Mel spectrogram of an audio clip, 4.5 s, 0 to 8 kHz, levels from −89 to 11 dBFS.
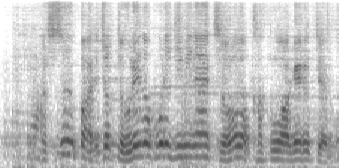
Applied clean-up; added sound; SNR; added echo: neural separator model SepFormer DNS4.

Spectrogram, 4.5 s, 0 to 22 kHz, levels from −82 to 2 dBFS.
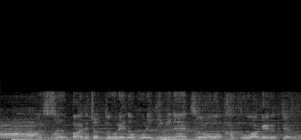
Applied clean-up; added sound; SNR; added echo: none; Boom; 1 dB; reverberation time 2.8 s.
